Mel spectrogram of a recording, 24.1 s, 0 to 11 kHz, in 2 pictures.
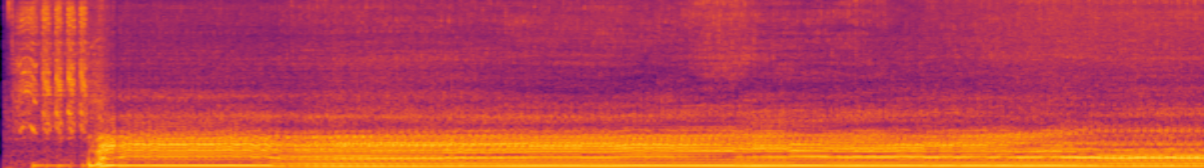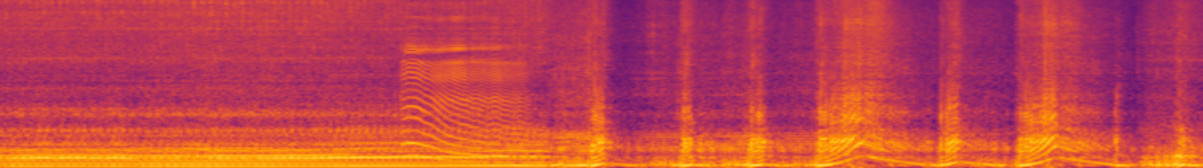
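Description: Honda CB650R's inline-four engine running at a steady idle after a short sound at the very start. About sixteen seconds in it revs up and drops back, then pulls away, the pitch climbing and falling again and again as it accelerates through the gears.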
